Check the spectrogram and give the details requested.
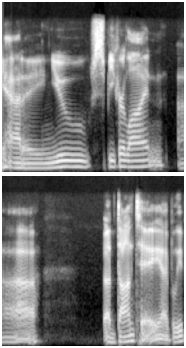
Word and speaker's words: Adante: He had a new speaker line Adante, I believe it's pronounced. Adante, yes.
